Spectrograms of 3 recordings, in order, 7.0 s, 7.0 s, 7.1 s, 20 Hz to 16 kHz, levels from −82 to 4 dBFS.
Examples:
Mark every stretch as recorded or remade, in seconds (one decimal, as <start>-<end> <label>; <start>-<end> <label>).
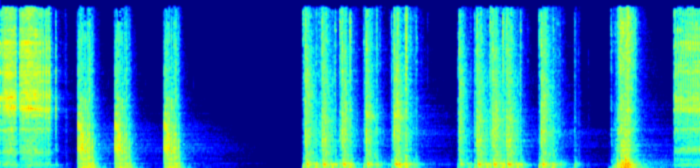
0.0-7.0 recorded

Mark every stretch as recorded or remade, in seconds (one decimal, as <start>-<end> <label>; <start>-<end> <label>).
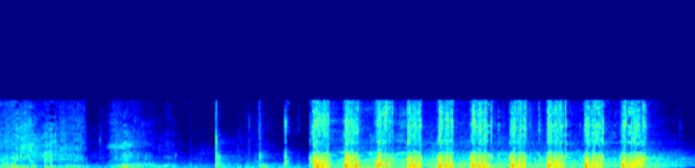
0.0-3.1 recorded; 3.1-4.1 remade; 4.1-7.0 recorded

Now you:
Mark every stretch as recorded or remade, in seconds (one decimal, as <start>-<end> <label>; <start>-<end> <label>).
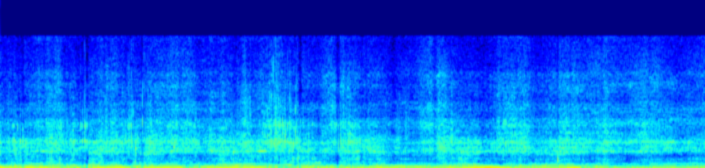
0.0-3.0 recorded; 3.0-4.5 remade; 4.5-5.9 recorded; 5.9-7.1 remade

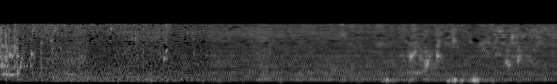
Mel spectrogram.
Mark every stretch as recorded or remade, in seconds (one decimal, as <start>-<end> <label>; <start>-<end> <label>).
0.0-2.1 recorded; 2.1-5.6 remade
